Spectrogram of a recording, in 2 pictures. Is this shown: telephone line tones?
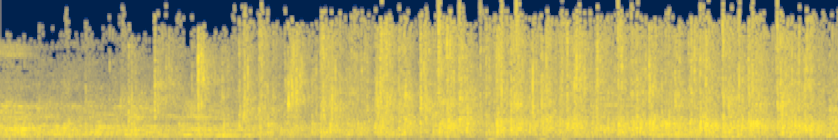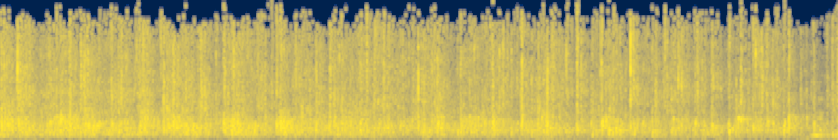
no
